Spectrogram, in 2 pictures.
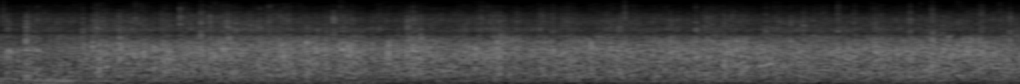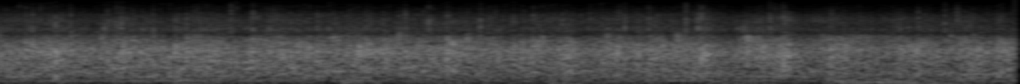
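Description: A large seated audience applauding steadily, beginning all at once and holding an even level.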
